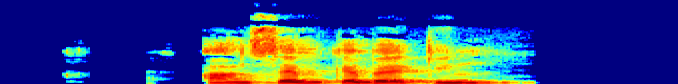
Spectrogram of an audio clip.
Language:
Basaa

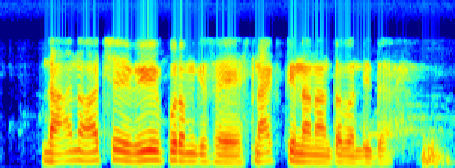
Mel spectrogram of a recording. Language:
Kannada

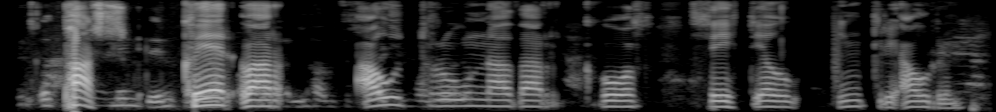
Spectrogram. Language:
Icelandic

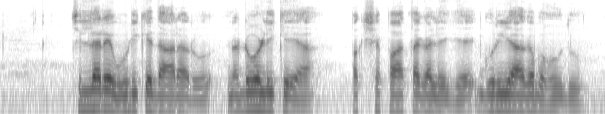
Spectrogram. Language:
Kannada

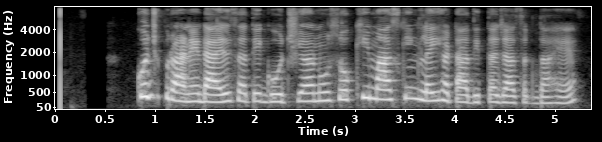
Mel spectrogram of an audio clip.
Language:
Punjabi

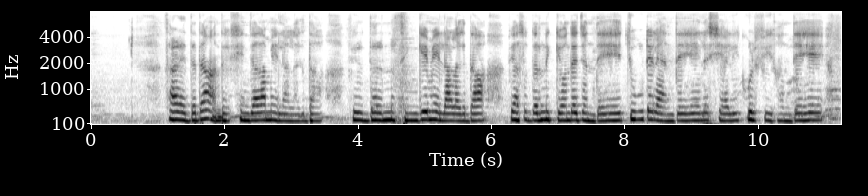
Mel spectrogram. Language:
Dogri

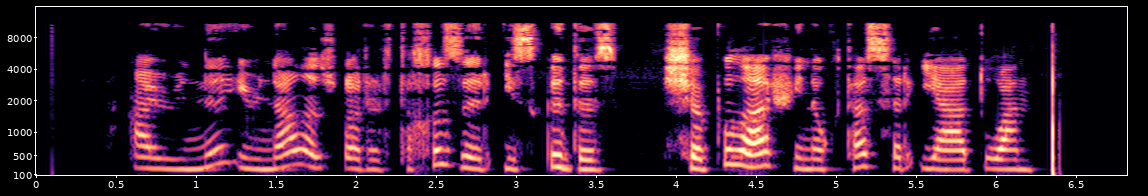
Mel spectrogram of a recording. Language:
Abkhazian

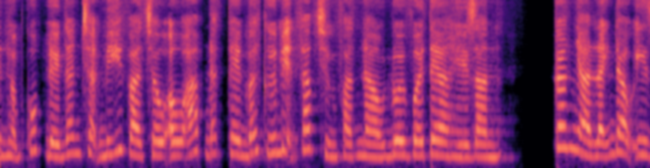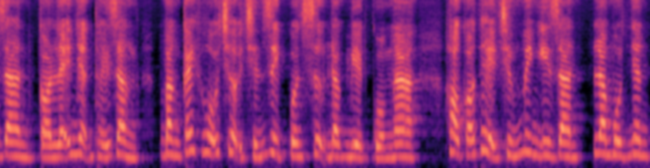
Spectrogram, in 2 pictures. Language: Vietnamese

